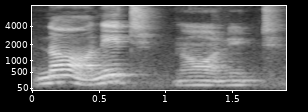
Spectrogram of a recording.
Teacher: তালুতে স্পর্শ করে তালুতে স্পর্শ করে নাক দিয়ে বাতাস বের করে নাক দিয়ে বাতাস বের করে উচ্চারিত হয়।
